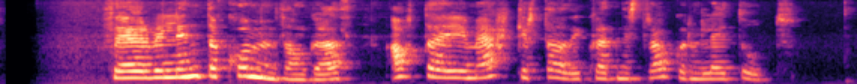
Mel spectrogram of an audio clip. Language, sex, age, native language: Icelandic, female, 30-39, Icelandic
